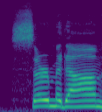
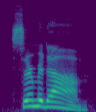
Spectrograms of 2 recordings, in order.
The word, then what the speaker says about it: Sir Madame: okay so sir madame wants to remind with rhyme with saddam okay i got it sir madame saddam hussein sir madame is that it saddam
